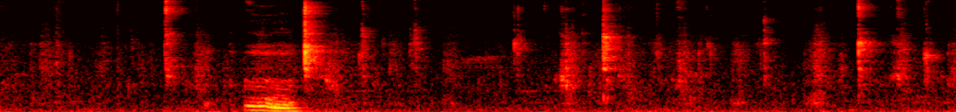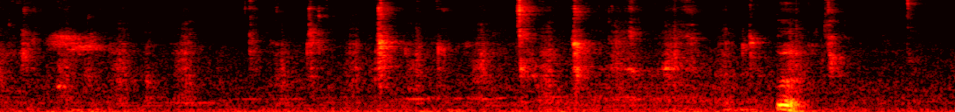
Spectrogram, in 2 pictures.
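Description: Close-up crunchy chewing of raw vegetables dipped in spicy rujak sambal, a steady run of small crisp crunches and mouth clicks. Two short low sounds falling in pitch come about two seconds in and near the end.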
